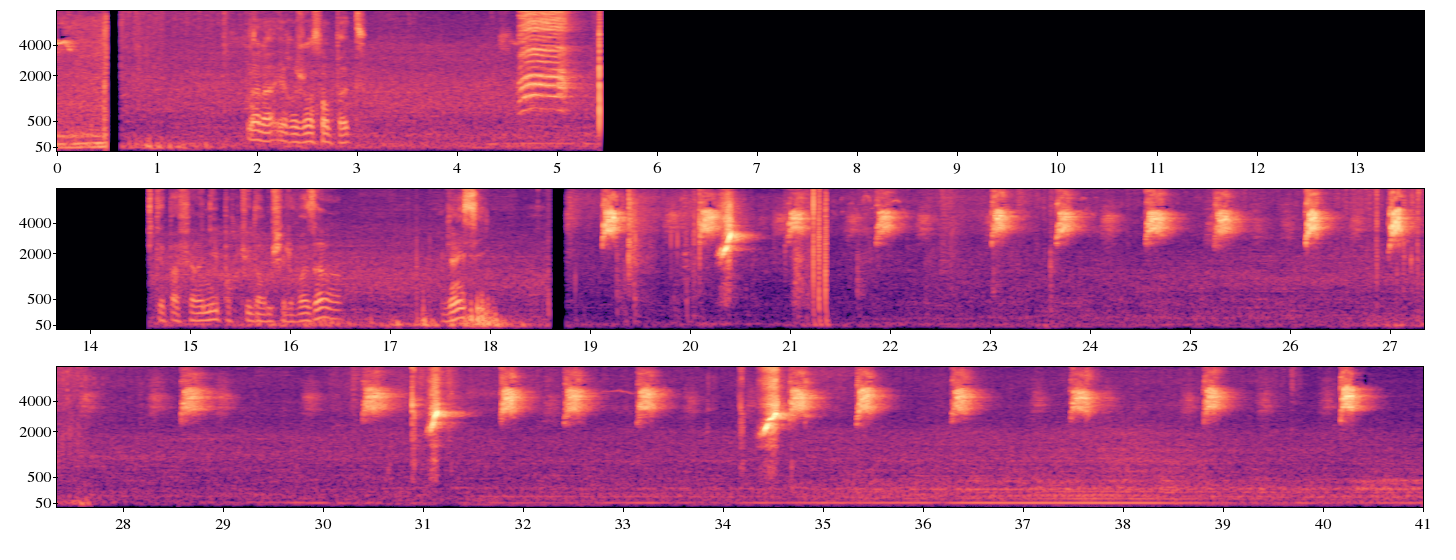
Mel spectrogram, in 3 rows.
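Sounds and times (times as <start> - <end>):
louder sweeping bird calls: 19.1 - 29.2, 29.8 - 40.6
bird chirping in short high notes: 20.1 - 20.6, 30.4 - 33.4, 34.2 - 35.6.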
